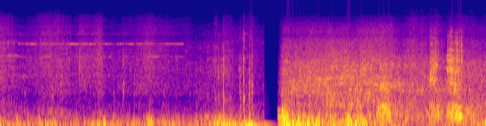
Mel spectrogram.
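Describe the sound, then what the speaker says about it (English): Water pours into a cattle water tank on a dairy farm: quiet trickling and rushing at first, then a louder, steady splashing flow that continues close by. "we're no longer leaking anymore and filling up with water"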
